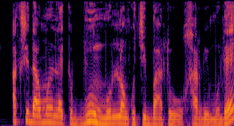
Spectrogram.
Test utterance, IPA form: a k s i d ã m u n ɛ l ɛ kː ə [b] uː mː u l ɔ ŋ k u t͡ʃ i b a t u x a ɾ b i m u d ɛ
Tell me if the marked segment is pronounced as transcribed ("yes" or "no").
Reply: yes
